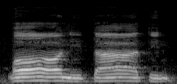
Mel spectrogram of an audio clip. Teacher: ক টান দিবেন, তা টান দিবেন, নি টান দিবেন না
